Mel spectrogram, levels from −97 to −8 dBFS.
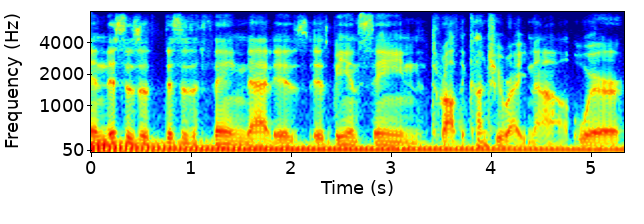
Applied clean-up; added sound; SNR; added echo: none; Bass guitar; -1 dB; none.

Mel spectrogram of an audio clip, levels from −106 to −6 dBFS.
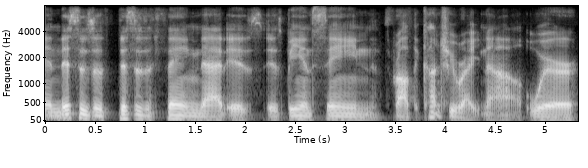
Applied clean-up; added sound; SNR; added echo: neural mask model DeepFilterNet 3.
